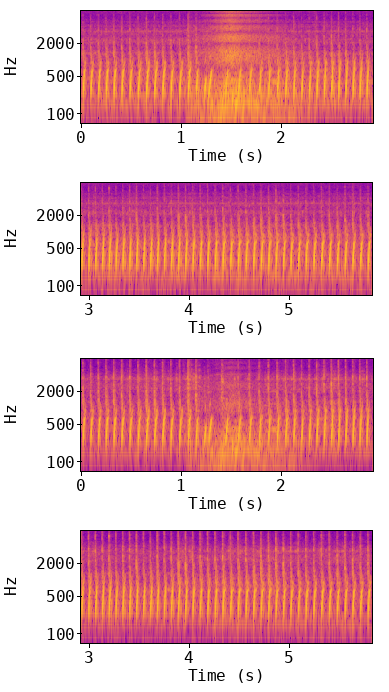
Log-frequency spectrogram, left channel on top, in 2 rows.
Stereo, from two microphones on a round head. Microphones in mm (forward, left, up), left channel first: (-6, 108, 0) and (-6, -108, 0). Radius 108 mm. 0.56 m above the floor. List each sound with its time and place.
0.0 s a motorcycle: 85° right
1.1 s a whoosh: 60° left (ahead or behind)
